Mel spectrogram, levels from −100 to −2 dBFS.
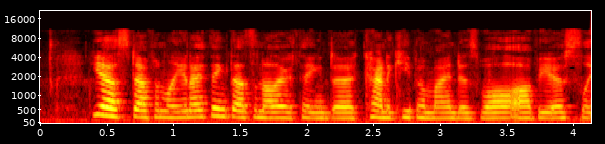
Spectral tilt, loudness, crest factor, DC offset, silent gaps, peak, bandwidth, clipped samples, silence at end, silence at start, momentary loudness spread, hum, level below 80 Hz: -4.5 dB/octave; -32 LUFS; 20 dB; under 0.1%; none; -12 dBFS; 11 kHz; under 0.1%; 0 s; 0.4 s; 9 LU; none; -66 dBFS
